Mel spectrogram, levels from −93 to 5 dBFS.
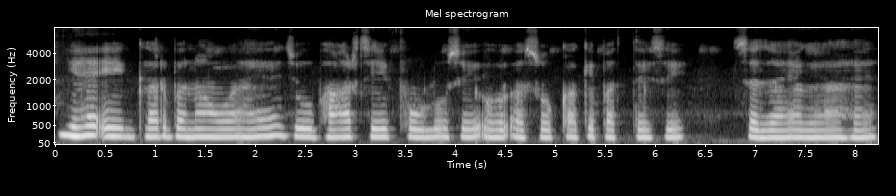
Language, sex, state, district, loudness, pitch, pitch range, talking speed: Hindi, female, Rajasthan, Jaipur, -16 LUFS, 200 Hz, 190-205 Hz, 140 wpm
